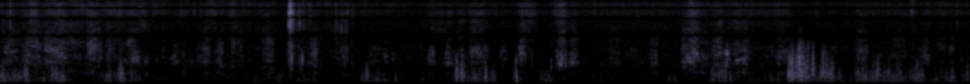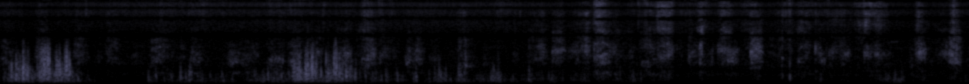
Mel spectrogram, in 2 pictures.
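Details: Two male dogs, Dakotah and Kobi, best friends, together: low rumbling growls rise into louder throaty bursts around the middle, with broken, irregular noisy grunts and a steady electrical hum in the background.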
